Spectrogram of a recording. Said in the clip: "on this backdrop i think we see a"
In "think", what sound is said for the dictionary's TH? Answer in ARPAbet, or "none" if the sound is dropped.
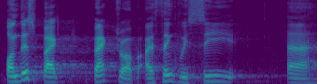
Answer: TH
